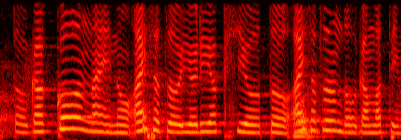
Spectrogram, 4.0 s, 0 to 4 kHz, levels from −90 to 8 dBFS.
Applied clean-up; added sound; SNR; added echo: none; none; none; none.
